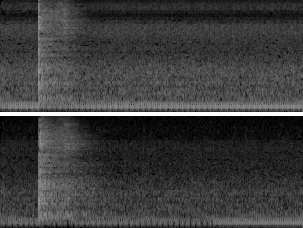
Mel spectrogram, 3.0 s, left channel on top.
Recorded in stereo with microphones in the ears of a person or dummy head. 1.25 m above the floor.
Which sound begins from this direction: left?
Writing, at 0.4 s.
